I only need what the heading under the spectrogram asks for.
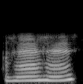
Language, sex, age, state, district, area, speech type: Santali, female, 18-30, West Bengal, Birbhum, rural, conversation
